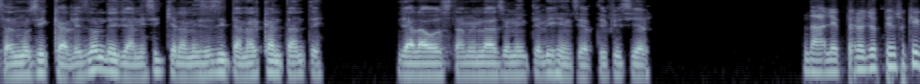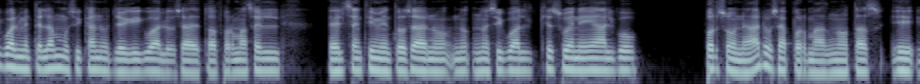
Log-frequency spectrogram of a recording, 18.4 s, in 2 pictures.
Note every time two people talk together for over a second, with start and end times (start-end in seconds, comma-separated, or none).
none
